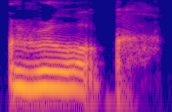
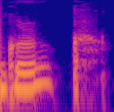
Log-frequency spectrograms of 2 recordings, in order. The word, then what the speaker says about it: Gruoch: Ich glaube Gruoch. Also das CH wird, glaube ich, im Gälischen K ausgesprochen. Gruoch.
